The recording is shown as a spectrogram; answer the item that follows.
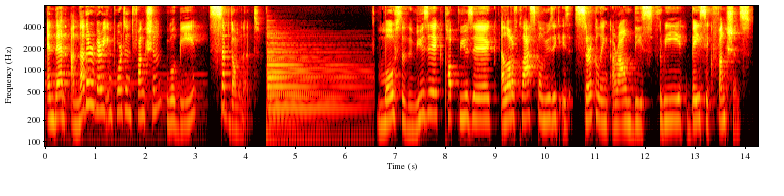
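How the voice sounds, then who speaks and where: A woman from Lithuania, a native Lithuanian speaker, teaching a piano lesson and calmly explaining scales while she plays. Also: mid-range voice, measured pace. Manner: calm, methodical explaining while playing. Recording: piano music under the voice. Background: piano playing.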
